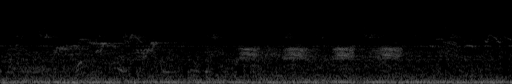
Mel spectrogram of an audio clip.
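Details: Birds calling at sunrise in Maputo: a run of short, harsh, cawing notes repeated about every half second, faint over a steady low rumble of background noise.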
